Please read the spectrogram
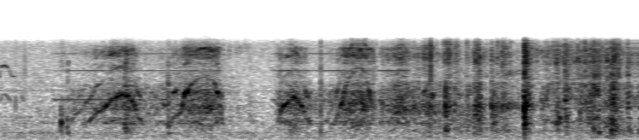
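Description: Electric motor and gears of a radio-controlled Toyota Tundra truck whining up and down in short bursts of throttle. In the second half this gives way to a run of clicks and knocks, one sharper than the rest about five seconds in, as the truck tumbles over.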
